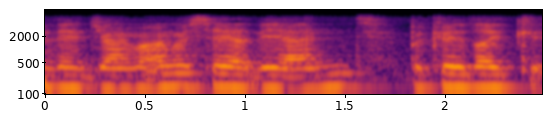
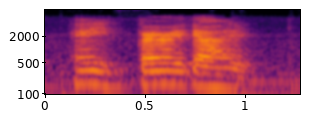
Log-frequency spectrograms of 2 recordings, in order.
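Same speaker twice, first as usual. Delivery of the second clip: put-on fire imp creature voice; 2 semitones higher, 4 dB louder than usual. Voicing what the fire imps say when they see you: fire imp voice. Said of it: "I'll try to do the voice of them".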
